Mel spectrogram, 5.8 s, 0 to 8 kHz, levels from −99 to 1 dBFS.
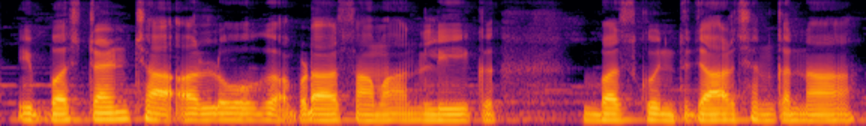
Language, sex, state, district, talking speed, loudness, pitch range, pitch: Kumaoni, male, Uttarakhand, Tehri Garhwal, 145 wpm, -18 LUFS, 100-105 Hz, 100 Hz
